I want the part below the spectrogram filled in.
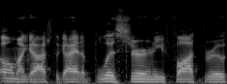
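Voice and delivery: normal talking voice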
